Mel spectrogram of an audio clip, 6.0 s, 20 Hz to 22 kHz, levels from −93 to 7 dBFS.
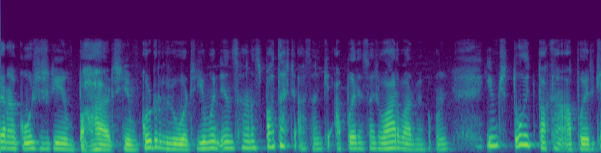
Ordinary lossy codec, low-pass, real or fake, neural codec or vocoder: none; none; real; none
